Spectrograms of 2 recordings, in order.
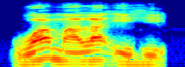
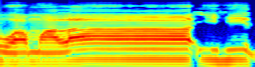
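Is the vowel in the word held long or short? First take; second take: short; long. First: The vowel is kept short. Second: The vowel is drawn out long. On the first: The speaker calls it right. "bacanya pendek, malah dibacanya wa malaihi" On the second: The speaker calls it wrong. "Harusnya sih wa malaihi"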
